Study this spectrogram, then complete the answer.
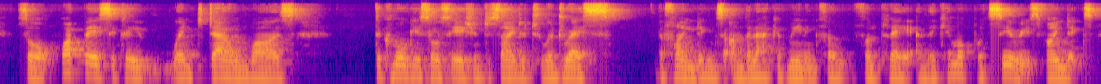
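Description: A woman's very deep, low voice, somewhat breathy and dark and mellow, with fairly even intonation at a moderate pace. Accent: Irish. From Galway, Ireland. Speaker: podcast host. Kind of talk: casual chat. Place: home room. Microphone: webcam.

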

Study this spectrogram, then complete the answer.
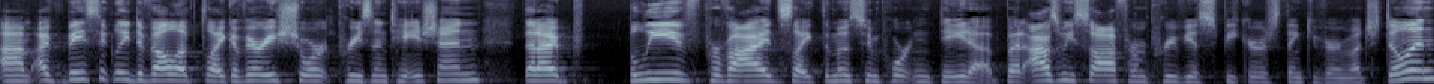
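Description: A woman speaks in a normal speaking voice, fairly high in pitch with ordinary variation. She moves at a fairly quick pace against a quiet background. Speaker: geography professor. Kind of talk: conference talk. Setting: stage with audience. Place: hall. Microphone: podium.

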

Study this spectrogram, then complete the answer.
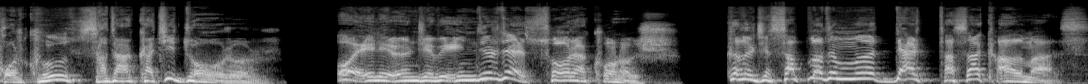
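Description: A man does a put-on character voice, high in pitch, at a very slow pace with very wide pitch swings. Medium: dub. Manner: menacing, gruff.

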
